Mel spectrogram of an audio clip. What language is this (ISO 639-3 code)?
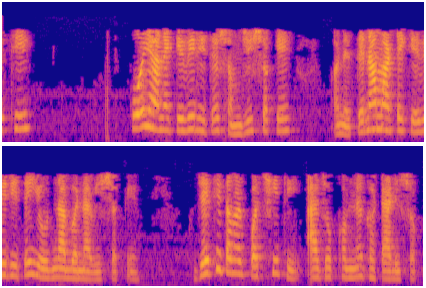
guj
